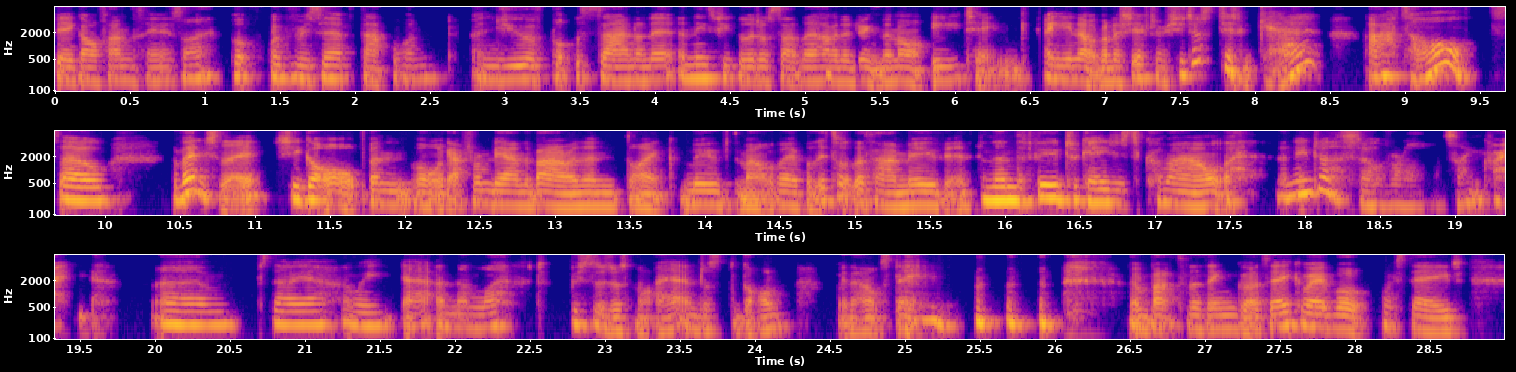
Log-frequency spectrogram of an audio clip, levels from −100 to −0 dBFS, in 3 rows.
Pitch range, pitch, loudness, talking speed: 165-210 Hz, 180 Hz, -28 LUFS, 245 wpm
